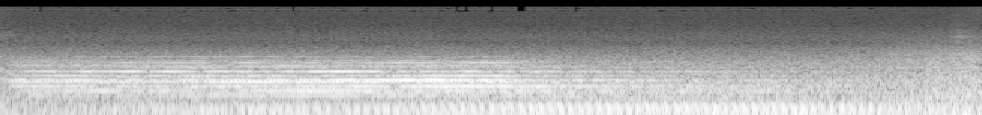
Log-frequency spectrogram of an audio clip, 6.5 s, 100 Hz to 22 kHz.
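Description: CSX locomotive 693 blowing its multi-tone horn for a grade crossing near Tow River Siding in the Blue Ridge Mountains, a sustained distant chord over a low rumble, held steadily for several seconds.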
